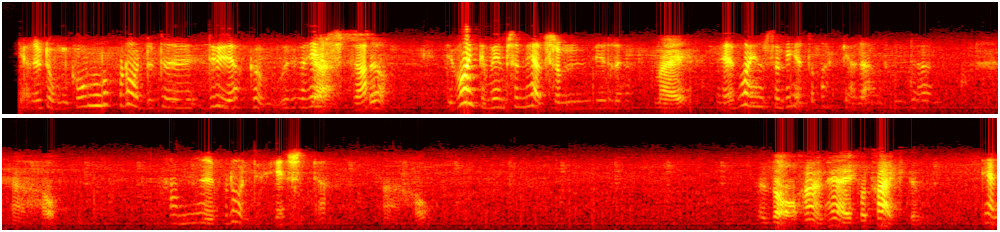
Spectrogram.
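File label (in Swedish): Grimeton Halland, Svenska sagor dialekter; Folkminnen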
